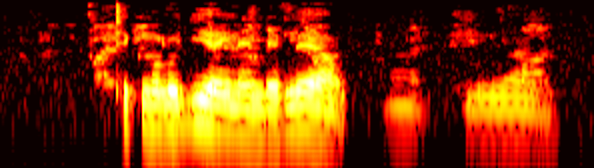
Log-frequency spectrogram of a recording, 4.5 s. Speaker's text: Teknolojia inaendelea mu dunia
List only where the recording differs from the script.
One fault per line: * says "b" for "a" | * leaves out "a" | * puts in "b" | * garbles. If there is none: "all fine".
all fine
